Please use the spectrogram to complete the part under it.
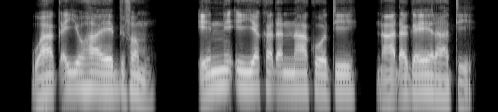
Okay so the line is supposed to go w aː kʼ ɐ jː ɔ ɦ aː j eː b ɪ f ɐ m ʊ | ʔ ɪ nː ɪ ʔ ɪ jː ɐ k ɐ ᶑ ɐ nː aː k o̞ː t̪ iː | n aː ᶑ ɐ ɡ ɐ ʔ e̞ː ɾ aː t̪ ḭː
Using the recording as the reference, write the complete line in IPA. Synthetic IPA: w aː kʼ ɐ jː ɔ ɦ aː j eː b ɪ f ɐ m ʊ | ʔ ɪ nː ɪ ʔ ɪ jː ɐ k ɐ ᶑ ɐ nː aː k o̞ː t̪ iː | n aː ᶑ ɐ ɡ ɐ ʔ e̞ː ɾ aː t̪ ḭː

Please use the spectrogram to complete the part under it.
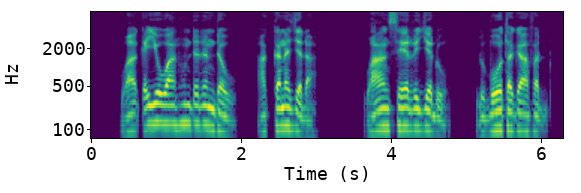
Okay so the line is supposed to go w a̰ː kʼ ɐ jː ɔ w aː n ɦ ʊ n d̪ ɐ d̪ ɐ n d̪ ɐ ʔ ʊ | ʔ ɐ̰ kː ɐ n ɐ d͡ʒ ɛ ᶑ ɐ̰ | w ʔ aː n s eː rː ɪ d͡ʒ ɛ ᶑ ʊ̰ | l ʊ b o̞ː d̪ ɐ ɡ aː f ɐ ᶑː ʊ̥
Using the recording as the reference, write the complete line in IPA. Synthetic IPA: w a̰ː kʼ ɐ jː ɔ w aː n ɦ ʊ n d̪ ɐ d̪ ɐ n d̪ ɐ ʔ ʊ | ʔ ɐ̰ kː ɐ n ɐ d͡ʒ ɛ ᶑ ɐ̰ | w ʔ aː n s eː rː ɪ d͡ʒ ɛ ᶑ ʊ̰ | l ʊ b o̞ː t̪ ɐ ɡ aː f ɐ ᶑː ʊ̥

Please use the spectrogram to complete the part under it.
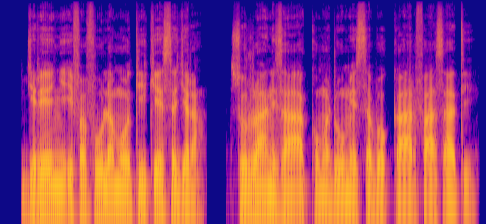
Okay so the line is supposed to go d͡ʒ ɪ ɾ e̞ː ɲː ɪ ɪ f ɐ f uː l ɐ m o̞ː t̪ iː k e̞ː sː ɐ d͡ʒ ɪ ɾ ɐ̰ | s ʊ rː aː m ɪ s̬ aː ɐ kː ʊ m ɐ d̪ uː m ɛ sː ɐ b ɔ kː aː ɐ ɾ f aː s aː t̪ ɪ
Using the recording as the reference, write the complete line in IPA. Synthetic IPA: d͡ʒ ɪ ɾ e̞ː ɲː ɪ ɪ f ɐ f uː l ɐ m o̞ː t̪ iː k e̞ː sː ɐ d͡ʒ ɪ ɾ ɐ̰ | s ʊ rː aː n ɪ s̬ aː ɐ kː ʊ m ɐ d̪ uː m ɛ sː ɐ b ɔ kː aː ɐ ɾ f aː s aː t̪ ɪ

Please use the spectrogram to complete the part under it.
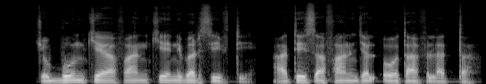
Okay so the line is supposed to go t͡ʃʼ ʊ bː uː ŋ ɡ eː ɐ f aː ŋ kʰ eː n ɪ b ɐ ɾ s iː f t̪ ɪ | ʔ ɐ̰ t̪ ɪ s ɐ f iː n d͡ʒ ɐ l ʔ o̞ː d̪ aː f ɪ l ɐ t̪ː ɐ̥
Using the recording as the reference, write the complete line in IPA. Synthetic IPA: t͡ʃʼ ʊ bː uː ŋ k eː ɐ f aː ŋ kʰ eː n ɪ b ɐ ɾ s iː f t̪ ɪ | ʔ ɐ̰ t̪ ɪ s ɐ f aː n d͡ʒ ɐ l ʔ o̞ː t̪ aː f ɪ l ɐ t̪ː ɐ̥

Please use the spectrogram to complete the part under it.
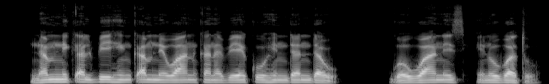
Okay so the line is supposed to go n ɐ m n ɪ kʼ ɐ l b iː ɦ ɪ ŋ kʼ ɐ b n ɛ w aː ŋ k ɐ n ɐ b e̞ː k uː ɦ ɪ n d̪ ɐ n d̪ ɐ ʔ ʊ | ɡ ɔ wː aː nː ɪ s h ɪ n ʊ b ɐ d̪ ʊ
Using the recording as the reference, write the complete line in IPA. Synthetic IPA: n ɐ m n ɪ kʼ ɐ l b iː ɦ ɪ ŋ kʼ ɐ b n ɛ w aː ŋ k ɐ n ɐ b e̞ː k uː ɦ ɪ n d̪ ɐ n d̪ ɐ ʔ ʊ | ɡ ɔ wː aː n ɪ s h ɪ n ʊ b ɐ t̪ ʊ

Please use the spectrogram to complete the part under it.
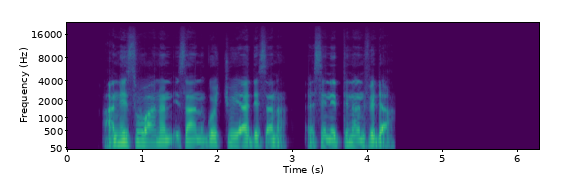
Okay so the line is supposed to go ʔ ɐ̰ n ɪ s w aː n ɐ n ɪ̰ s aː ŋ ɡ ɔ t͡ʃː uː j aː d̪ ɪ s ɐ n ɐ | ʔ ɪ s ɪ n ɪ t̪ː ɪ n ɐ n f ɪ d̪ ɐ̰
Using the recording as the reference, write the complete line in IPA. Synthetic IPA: ʔ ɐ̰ n ɪ s w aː n ɐ n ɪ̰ s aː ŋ ɡ ɔ t͡ʃː uː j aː d̪ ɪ s ɐ n ɐ | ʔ ɪ s ɪ n ɪ t̪ː ɪ n ɐ n f ɪ d̪ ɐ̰

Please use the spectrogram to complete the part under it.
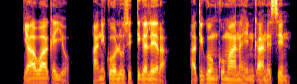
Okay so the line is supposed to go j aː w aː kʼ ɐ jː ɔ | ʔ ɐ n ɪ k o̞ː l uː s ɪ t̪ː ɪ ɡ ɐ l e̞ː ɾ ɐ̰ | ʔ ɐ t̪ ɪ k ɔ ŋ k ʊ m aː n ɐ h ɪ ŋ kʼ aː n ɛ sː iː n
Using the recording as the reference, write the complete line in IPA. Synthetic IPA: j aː w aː kʼ ɐ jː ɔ | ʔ ɐ n ɪ k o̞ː l uː s ɪ t̪ː ɪ ɡ ɐ l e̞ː ɾ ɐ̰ | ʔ ɐ t̪ ɪ ɡ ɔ ŋ k ʊ m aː n ɐ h ɪ ŋ kʼ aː n ɛ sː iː n

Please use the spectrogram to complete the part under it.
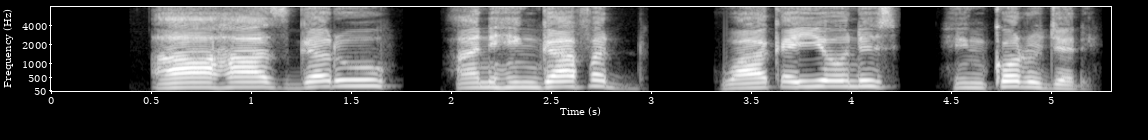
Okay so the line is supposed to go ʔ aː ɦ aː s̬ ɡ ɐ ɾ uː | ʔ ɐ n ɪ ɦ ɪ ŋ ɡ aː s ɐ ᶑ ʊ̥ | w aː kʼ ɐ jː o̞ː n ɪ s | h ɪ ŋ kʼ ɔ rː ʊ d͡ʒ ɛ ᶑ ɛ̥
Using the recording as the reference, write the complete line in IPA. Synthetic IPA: ʔ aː ɦ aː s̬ ɡ ɐ ɾ uː | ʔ ɐ n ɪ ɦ ɪ ŋ ɡ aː f ɐ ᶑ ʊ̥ | w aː kʼ ɐ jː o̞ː n ɪ s | h ɪ ŋ kʼ ɔ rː ʊ d͡ʒ ɛ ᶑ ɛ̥

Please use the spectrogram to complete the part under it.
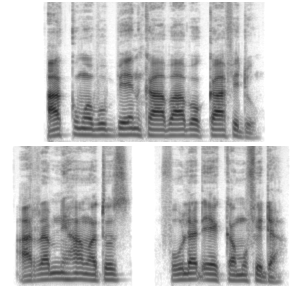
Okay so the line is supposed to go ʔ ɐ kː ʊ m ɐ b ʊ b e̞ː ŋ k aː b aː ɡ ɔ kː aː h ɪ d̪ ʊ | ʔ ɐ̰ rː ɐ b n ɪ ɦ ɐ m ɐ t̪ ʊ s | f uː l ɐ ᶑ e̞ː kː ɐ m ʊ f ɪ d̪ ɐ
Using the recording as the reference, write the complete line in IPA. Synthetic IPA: ʔ ɐ kː ʊ m ɐ b ʊ bː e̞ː ŋ k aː b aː b ɔ kː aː f ɪ d̪ ʊ | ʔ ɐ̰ rː ɐ b n ɪ ɦ ɐ m ɐ t̪ ʊ s | f uː l ɐ ᶑ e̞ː kː ɐ m ʊ f ɪ d̪ ɐ

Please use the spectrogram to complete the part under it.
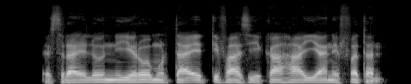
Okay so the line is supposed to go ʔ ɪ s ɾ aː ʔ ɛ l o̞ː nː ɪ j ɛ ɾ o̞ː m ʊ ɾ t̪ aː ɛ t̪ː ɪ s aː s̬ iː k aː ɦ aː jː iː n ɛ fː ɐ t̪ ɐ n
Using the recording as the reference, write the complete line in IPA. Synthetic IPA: ʔ ɪ s ɾ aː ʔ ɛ l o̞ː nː ɪ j ɛ ɾ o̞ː m ʊ ɾ t̪ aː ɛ t̪ː ɪ f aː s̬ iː k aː ɦ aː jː aː n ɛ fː ɐ t̪ ɐ n

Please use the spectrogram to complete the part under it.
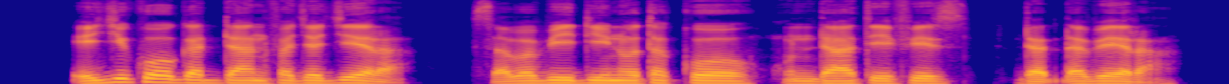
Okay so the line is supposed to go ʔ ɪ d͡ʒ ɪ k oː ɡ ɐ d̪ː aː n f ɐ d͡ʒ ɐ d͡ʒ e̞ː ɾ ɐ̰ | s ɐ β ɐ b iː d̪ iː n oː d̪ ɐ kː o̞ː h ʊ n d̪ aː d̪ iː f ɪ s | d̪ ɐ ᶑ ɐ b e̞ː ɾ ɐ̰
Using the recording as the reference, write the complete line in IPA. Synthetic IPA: ʔ ɪ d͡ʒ ɪ k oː ɡ ɐ d̪ː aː n f ɐ d͡ʒ ɐ d͡ʒ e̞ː ɾ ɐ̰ | s ɐ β ɐ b iː d̪ iː n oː t̪ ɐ kː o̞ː h ʊ n d̪ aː t̪ iː f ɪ s | d̪ ɐ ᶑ ɐ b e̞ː ɾ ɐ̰

